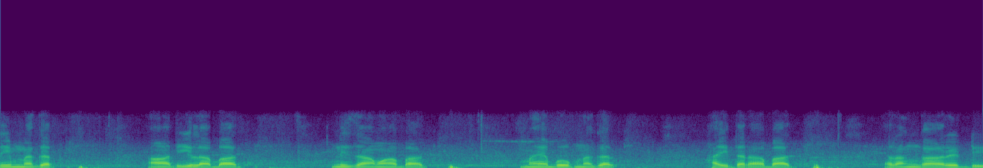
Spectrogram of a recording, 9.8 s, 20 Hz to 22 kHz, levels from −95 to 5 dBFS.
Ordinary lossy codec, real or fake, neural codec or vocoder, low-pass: Opus, 16 kbps; real; none; 7.2 kHz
